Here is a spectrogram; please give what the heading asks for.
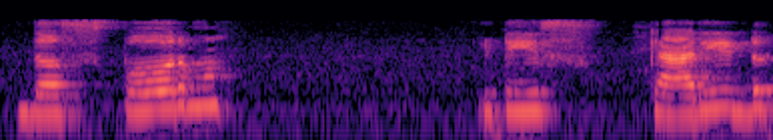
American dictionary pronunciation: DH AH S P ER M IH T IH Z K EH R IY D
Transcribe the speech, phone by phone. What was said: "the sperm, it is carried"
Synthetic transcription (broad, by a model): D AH S P ER M IH T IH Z K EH R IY D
